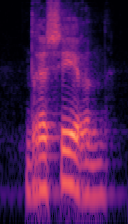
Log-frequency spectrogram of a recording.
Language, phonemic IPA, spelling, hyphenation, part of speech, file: Dutch, /ˌdrɛˈseː.rə(n)/, dresseren, dres‧se‧ren, verb, Nl-dresseren.ogg
- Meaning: to train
